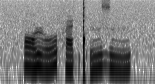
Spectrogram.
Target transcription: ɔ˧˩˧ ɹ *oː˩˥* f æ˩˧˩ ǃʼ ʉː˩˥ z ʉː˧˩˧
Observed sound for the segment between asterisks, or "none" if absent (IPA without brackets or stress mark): oː˩˥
